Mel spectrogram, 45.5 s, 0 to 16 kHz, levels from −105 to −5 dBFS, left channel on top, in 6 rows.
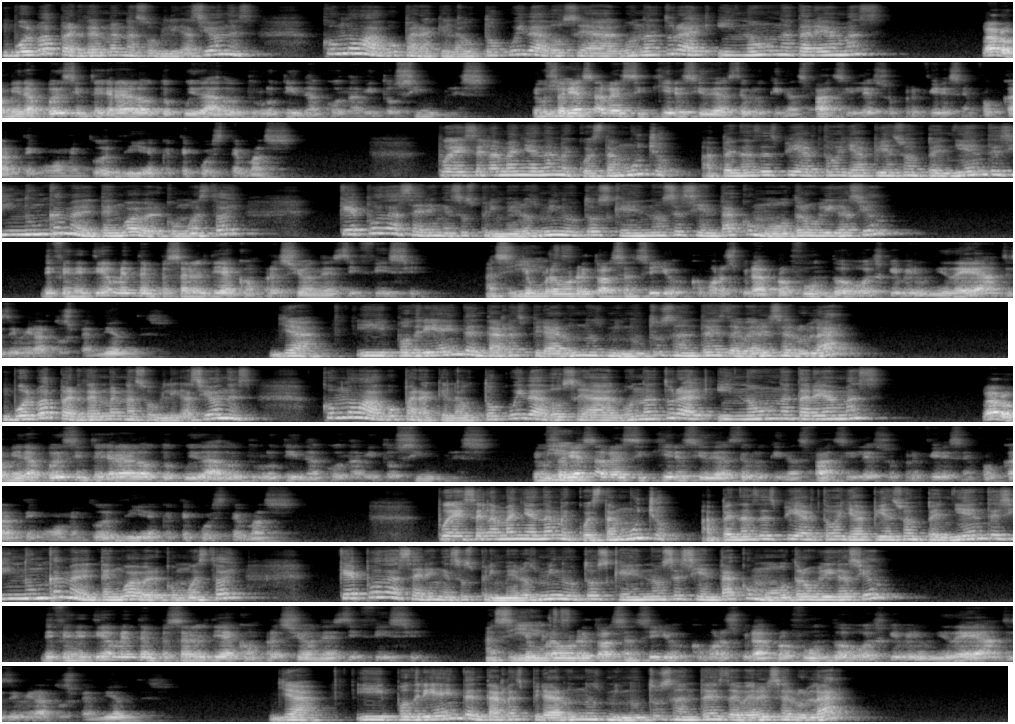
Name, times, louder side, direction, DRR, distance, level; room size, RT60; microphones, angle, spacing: voice 1, 0.0-6.5 11.7-11.9 18.4-20.1 20.4-24.5 25.3-29.4 34.0-34.4 39.9-40.3 40.6-44.2, right 1 dB, 35° right, 3 dB, 0.7 m, -28 dB
voice 2, 7.3-11.2 11.6-17.3 30.6-33.4 34.0-38.9, equal, 30° left, 4 dB, 0.7 m, -31 dB
5.6 x 2.6 x 2.6 m, 0.38 s
head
